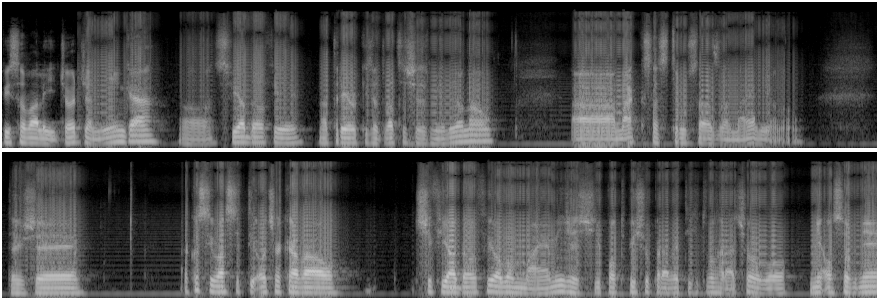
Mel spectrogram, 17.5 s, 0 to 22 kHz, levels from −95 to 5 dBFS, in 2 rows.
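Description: From 0.75 s to the end, the speech carries buffer tearing. The writing process and the playback hardware have drifted so they cross inside every period, and a small slice of each block, a few milliseconds stale, replays with hard joins on both sides. The result is a steady robotic buzz at 375 Hz, which fits a 128-sample buffer, present only while sound plays. A spectrogram shows harmonic lines at 375 Hz spacing over the speech, and the waveform shows regular discontinuities.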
